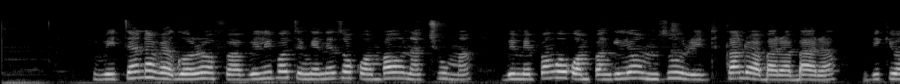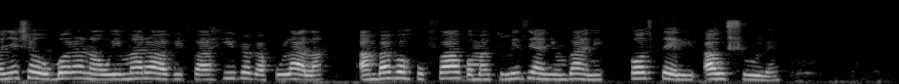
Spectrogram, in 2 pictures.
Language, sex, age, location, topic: Swahili, female, 25-35, Dar es Salaam, finance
